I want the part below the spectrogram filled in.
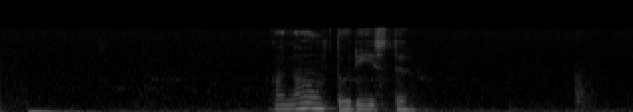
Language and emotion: Russian, sad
